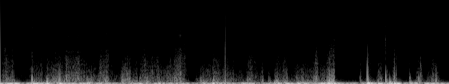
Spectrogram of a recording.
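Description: Metal dental picks scrape inside the ear canals of silicone binaural microphone ears. The close scraping comes through as dense, muffled low rumbling and scratching, with a few sharper clicks toward the end.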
